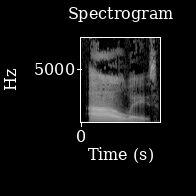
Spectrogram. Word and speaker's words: always: end of a word when an American pronounces words with an A and then an L we get the sound ow ow this is an ah sound that quickly goes into an L A few words that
